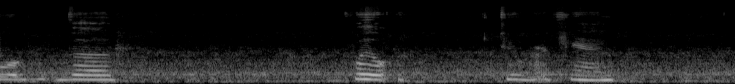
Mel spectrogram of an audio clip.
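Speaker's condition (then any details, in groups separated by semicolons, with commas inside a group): Cerebral palsy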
